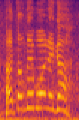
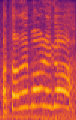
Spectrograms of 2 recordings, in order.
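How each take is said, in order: Both takes have the same delivery.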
